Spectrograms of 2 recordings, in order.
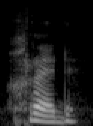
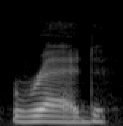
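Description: First: The R is a quick single tap. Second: The R is smooth and continuous. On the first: The speaker calls it wrong. "we do not tap the R sound like this" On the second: The speaker calls it right. "The sound is smooth and continuous"

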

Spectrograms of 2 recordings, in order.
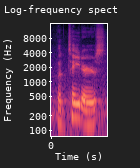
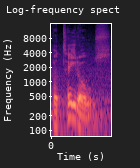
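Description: First: The word ends with a 'ters' sound. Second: The word ends with a 'toes' sound. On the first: This is how the account name is said. The speaker calls it right. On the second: This is the ordinary word, not the account name. The speaker calls it wrong. "not potatoes"

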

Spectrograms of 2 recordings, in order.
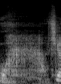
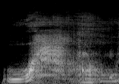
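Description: First: The exclamation is said with little force. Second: The exclamation is said with strong force. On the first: The speaker calls it wrong. "違うな、" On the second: The speaker calls it right. "もっと力入れてな"

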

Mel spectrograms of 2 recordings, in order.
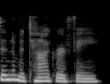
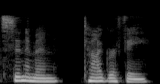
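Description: First: The word has no extra N sound inside. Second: The word has an extra N sound inside. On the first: The speaker calls it right. "It's cinematography" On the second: The speaker calls it wrong. "not cinematography. There's no N in the middle"

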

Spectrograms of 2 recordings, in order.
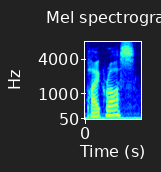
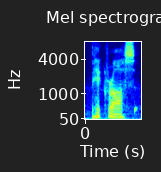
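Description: First: The first syllable sounds like 'pie'. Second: The first syllable sounds like 'pick'. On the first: The name would seem to refer to pie or pi. The speaker calls it wrong. "There's nothing that relates to the pastry or the imaginary number" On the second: The name joins 'picture' and 'cross'. The speaker calls it right. "I've always known it as Picross"

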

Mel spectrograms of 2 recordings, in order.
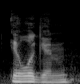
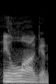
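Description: First: It is said to rhyme with Gilligan. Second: It is said not rhyming with Gilligan. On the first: The speaker calls it wrong. "I pronounced it Ilagan, because I thought it was like Gilligan" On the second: The speaker calls it right. "It's the Ilagan Mission"

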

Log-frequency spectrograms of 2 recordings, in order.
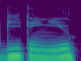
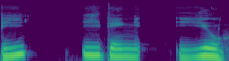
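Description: First: It is said in one go, without a pause. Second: It is said with a small pause after be.

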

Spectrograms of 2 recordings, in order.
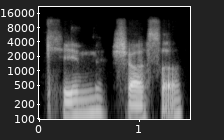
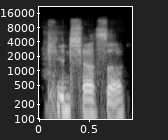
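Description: First: It is said slowly. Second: It is said at normal speed.

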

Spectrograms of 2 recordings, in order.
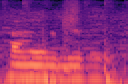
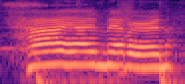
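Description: First: It is said in a low, husky voice. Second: It is said in a normal voice.

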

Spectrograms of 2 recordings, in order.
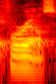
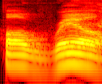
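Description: First: It is said plainly, without strong syllable emphasis. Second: It is said with strong Pidgin-style syllable emphasis.

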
